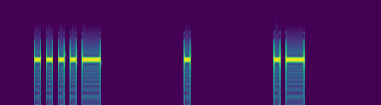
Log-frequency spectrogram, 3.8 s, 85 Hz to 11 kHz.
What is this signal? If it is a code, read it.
Morse code, heard as a keyed tone, about 20 wpm, spaced as for 8 wpm, 700 Hz. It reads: 4EA
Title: 047 Lesson 9e - Number 4 - Three Characters 20wpm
